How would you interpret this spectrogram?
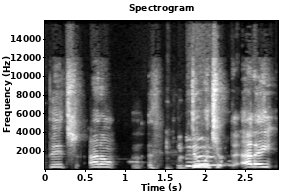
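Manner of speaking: high, loud mock brush-off; dismissive guy. Comic voicing a careless man hearing she's pregnant, high mock outrage. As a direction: play the guy waving her off. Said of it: "it's like".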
